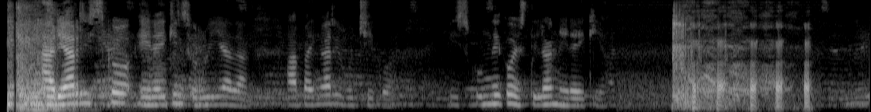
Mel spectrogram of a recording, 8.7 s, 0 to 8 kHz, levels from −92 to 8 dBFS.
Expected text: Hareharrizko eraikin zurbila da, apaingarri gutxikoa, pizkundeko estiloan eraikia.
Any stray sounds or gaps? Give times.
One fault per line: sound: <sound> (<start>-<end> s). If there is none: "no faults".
sound: laugh (6.7-8.2 s)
